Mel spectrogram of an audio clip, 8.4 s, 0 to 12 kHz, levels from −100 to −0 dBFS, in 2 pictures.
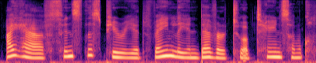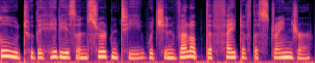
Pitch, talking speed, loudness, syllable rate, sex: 225 Hz, 155 wpm, -16 LUFS, 4.5 syllables/s, female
